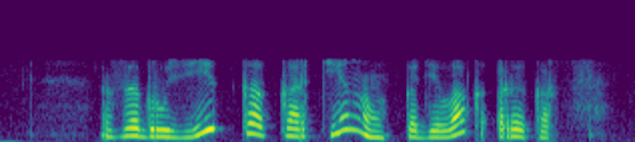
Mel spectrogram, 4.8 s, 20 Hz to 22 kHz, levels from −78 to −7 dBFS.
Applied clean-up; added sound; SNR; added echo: none; none; none; none.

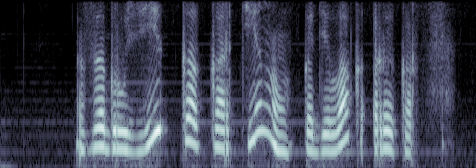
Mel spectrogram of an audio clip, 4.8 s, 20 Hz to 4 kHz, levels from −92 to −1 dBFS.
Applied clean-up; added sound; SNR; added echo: neural separator model SepFormer DNS4.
